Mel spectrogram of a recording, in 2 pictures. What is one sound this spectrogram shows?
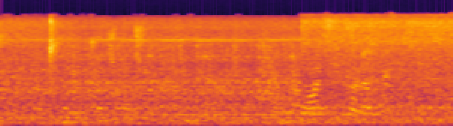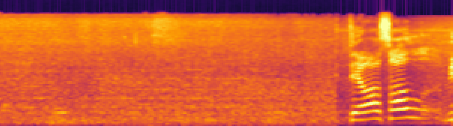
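A printing machine hums and whirs steadily.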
